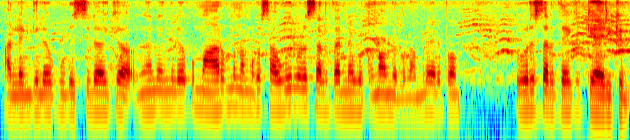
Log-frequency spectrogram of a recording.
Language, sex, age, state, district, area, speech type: Malayalam, female, 45-60, Kerala, Idukki, rural, spontaneous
